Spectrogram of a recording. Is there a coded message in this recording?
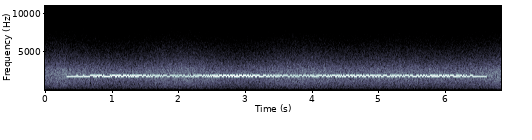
Yes: RTTY (75 baud, 170 Hz shift) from 0.3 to 6.6 s, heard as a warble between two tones, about 1900 Hz centre, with radio static. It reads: EL SENADO ACUERDA LA AMNISTIA GENERAL A LOS EMIGRADOS.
